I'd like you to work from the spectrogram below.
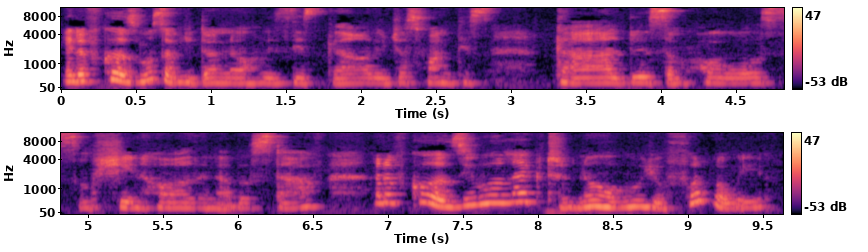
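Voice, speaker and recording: A woman's voice: on the low side, moderate pace, a little mellow, husky, rough recording. A young woman, chatting casually in a sit-down vlog, upbeat and rambling with restarts. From Kenya. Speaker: lifestyle vlogger.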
